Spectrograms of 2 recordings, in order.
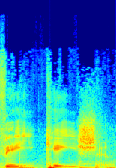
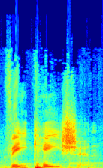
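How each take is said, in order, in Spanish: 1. La primera sílaba tiene una vocal 'ay' completa. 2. La primera sílaba tiene una vocal 'ay' completa.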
